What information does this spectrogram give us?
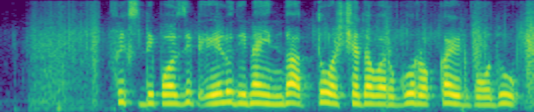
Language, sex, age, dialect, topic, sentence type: Kannada, female, 56-60, Central, banking, statement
